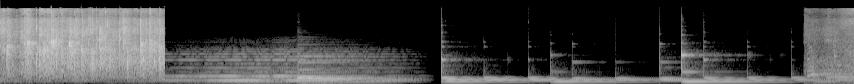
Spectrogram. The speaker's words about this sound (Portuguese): Palmas para as meninas aqui.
